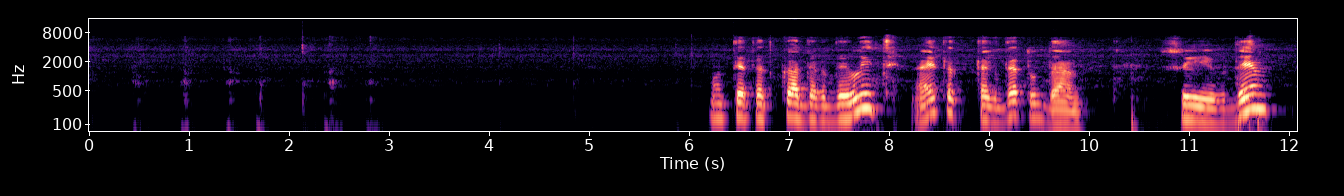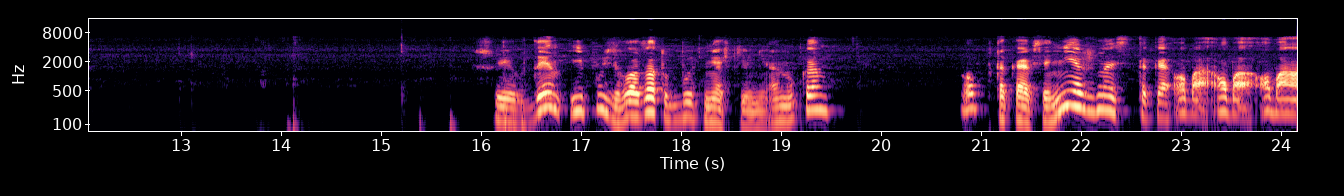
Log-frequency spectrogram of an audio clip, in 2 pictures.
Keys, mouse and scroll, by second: 1.8 middle click, 4.3 click, 5.9 click, 7.3 Delete, 7.9 click, 11.6 shift+d, 14.3-15.3 middle drag, 16.4 shift+d, 19.3 click, 19.9-24.1 drag.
